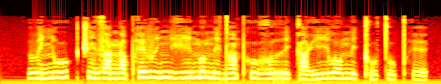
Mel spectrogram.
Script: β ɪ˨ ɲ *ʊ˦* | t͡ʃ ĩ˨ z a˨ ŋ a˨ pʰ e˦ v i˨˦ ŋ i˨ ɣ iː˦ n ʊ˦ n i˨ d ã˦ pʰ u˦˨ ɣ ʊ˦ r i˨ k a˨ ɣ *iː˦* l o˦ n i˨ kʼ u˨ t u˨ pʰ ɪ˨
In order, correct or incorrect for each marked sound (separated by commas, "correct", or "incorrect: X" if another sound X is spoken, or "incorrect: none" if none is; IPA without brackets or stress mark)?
incorrect: u˦, correct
